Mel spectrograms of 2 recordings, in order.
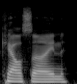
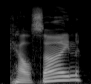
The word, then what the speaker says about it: calcine: It is the word calcine. You could pronounce it either calcine or calcine.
